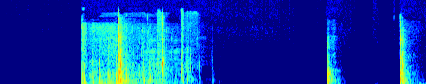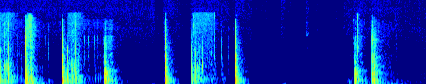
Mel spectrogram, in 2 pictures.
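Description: Wooden blocks knock sharply as they are chopped and set down.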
